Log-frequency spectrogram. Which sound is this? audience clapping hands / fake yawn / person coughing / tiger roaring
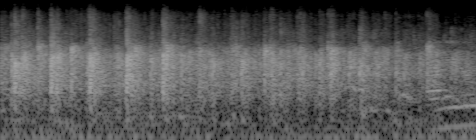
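audience clapping hands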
